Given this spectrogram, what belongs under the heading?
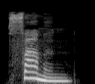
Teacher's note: And there's no L, is there? So, they're not going to say the L.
